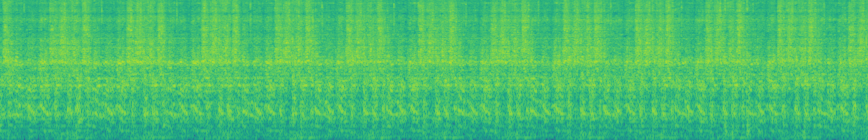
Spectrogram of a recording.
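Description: Long, even cranking whirr that keeps going for the whole clip without the engine ever firing up; cranks but won't start.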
